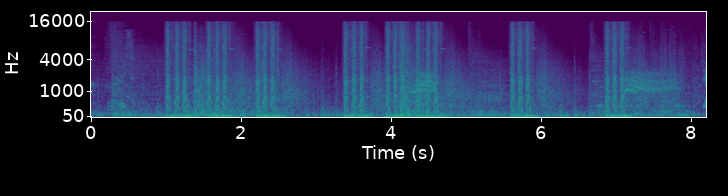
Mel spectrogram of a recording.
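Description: Rifle fire rattles in rapid bursts.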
